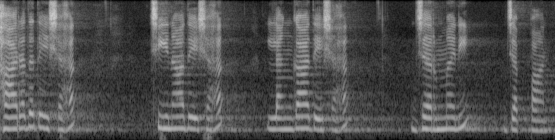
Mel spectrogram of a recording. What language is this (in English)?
Sanskrit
